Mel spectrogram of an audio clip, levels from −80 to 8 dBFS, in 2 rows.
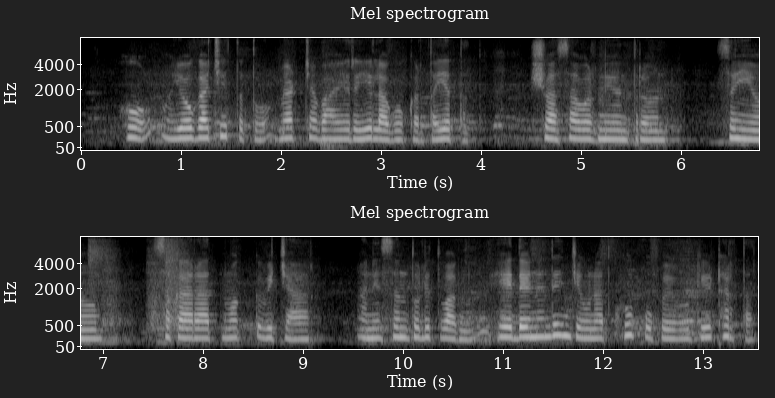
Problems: constant background noise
